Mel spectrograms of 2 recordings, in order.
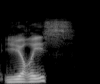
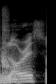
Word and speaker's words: Lloris: Just very quickly, we'll go to Matt on this one, because I know he's a good mate of Hugo Lloris, or Loris, or Lloris, depending on how you want to pronounce it, depending on where you are from in France.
